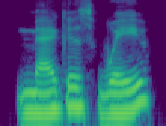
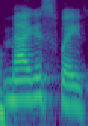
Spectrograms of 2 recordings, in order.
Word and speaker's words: Magus Wave: uh to Anna at magazwave PR I guess that's is that how you pronounce it no Magus wave yes yeah yeah thank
